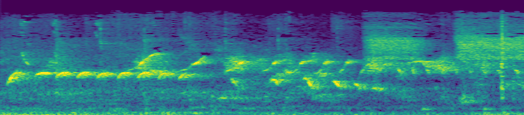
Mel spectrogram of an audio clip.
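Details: Chinese hwamei song, a fast run of clear whistled notes rising and falling in quick succession, some swooping upward, ending in brighter scratchy bursts.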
